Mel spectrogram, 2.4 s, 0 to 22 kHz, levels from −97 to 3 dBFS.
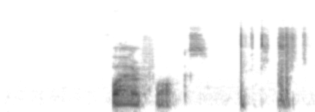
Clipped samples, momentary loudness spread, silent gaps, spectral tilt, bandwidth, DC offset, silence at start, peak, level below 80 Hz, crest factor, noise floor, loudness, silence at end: under 0.1%; 15 LU; none; -4 dB/octave; 9.4 kHz; under 0.1%; 0.85 s; -14 dBFS; -84 dBFS; 26 dB; under -90 dBFS; -37 LUFS; 0.15 s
